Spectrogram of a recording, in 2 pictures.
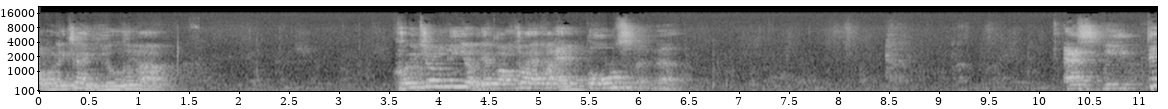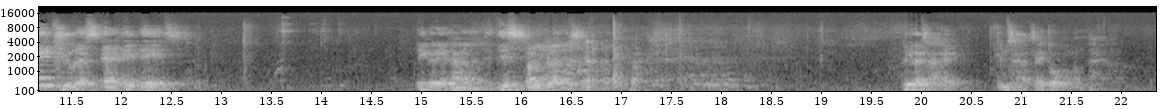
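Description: An older man speaks with animation into a microphone, heard through a loudspeaker in a room.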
